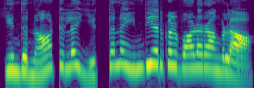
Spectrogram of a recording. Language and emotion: Tamil, surprised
